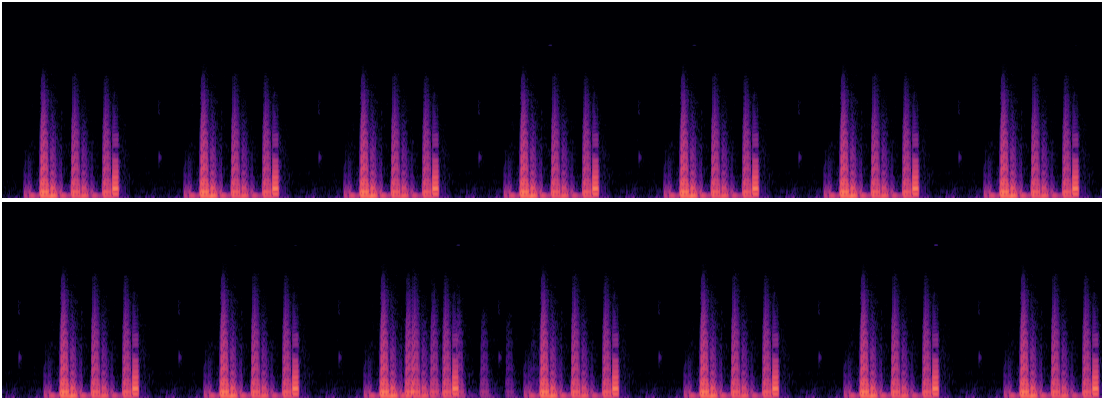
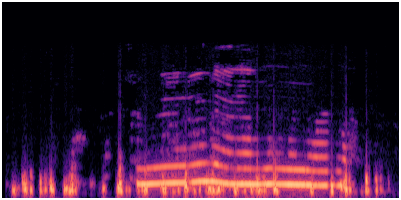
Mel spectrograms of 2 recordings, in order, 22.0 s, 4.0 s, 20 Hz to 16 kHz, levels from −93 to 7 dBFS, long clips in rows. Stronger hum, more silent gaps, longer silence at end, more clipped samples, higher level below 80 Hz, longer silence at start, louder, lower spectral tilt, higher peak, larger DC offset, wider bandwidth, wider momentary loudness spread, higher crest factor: neither; neither; second, 0.05 s vs 0.2 s; neither; first, -38 dBFS vs -48 dBFS; about the same, 0.2 s vs 0.1 s; second, -31 LUFS vs -14 LUFS; first, -13 dB/octave vs -11.5 dB/octave; second, -14 dBFS vs -2 dBFS; neither; second, 3.3 kHz vs 4.6 kHz; about the same, 9 LU vs 10 LU; about the same, 16 dB vs 12 dB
